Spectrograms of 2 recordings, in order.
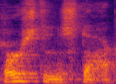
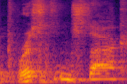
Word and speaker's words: Bristenstock: Oh, for years I pronounced it Burstenstock or something like beer, but it's really Bristenstock?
